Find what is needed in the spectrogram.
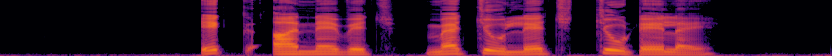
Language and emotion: Punjabi, neutral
